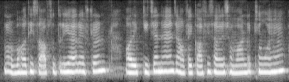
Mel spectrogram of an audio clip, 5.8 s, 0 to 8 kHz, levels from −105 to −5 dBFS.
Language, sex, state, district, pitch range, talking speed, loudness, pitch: Hindi, female, Punjab, Pathankot, 245-275 Hz, 185 wpm, -13 LUFS, 265 Hz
